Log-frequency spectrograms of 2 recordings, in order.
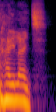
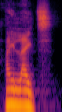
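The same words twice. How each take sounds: First: The word is said with an English accent. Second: The word is said with a French accent. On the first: The speaker calls it right. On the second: The speaker calls it wrong.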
